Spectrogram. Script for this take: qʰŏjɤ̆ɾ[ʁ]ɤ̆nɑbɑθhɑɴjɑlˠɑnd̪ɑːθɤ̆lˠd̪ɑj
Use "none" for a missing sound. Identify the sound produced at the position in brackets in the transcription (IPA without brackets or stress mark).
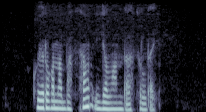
ʁ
